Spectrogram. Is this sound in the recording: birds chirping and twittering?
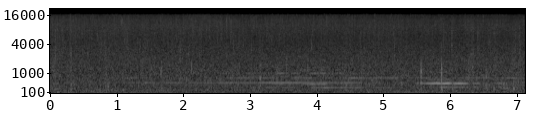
no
